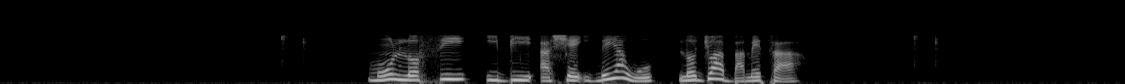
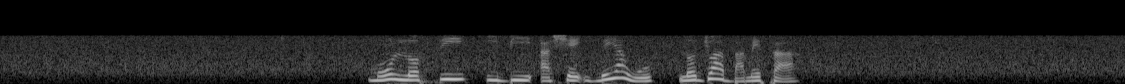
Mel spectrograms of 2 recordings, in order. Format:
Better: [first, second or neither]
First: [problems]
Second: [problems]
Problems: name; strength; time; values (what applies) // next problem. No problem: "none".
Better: first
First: none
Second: background sound (Water); 16 dB below the speech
